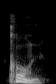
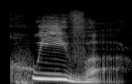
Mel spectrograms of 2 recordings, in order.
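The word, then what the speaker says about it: Caoimhe: Quaver. Yep, that's how it's pronounced. That's how it's spelled. C A O I M H E is pronounced quaver if you're Irish.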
